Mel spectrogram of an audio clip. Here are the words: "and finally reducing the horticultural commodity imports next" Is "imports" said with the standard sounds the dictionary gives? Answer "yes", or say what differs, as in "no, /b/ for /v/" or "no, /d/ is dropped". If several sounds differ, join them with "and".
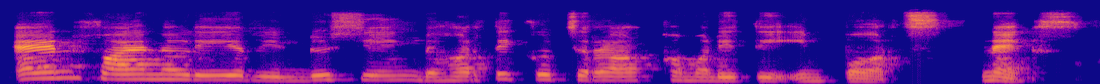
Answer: yes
